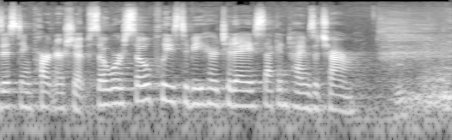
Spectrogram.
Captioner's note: laughter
